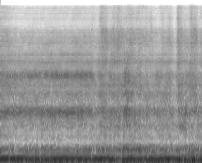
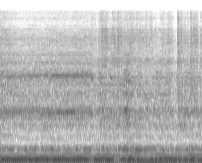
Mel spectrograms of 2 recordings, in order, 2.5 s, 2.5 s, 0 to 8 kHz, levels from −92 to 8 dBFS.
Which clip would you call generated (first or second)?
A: first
